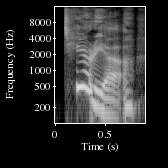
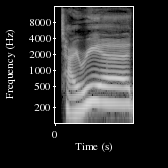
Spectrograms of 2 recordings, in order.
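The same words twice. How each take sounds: First: The name is said in a British accent. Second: The name is said in a non-British accent.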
